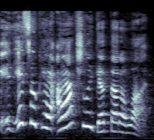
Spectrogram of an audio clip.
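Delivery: put-on sweet old lady. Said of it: "this lady was so sweet".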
